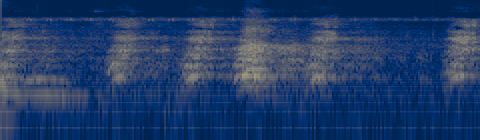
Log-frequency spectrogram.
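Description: Dogs barking, about four short barks spaced through the two seconds.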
